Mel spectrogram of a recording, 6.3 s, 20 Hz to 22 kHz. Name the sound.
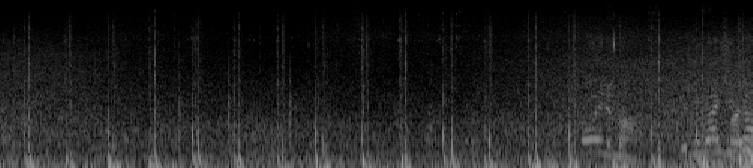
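horse Roach's hooves clip-clopping, from video game The Witcher 3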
